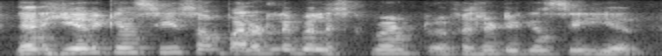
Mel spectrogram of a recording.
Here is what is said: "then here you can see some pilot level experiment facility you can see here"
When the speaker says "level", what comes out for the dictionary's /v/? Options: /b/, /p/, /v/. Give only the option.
/b/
